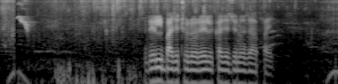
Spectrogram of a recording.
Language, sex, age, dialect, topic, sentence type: Bengali, male, 25-30, Northern/Varendri, banking, statement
